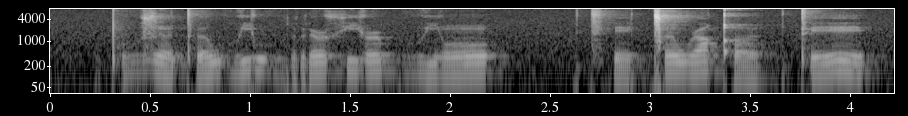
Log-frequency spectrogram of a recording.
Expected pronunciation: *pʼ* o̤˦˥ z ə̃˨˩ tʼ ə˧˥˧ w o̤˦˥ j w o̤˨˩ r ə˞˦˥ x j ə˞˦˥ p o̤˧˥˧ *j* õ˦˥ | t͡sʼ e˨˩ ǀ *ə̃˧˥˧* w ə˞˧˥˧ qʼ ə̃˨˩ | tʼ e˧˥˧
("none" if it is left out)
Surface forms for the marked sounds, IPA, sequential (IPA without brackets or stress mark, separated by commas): pʼ, j, ə̃˧˥˧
